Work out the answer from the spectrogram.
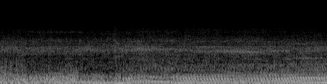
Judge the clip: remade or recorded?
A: remade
